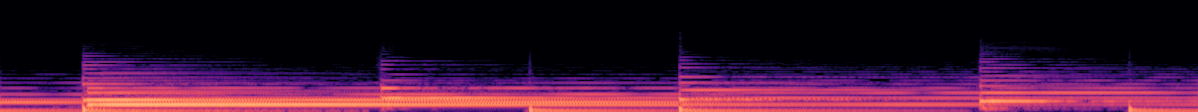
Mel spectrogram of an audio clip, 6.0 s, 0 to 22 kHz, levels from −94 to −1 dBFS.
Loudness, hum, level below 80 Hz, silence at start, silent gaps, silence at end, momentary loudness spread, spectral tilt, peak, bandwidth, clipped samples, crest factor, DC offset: -24 LUFS; none; -36 dBFS; 0 s; none; 0 s; 16 LU; -14 dB/octave; -8 dBFS; 2.8 kHz; under 0.1%; 14 dB; under 0.1%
